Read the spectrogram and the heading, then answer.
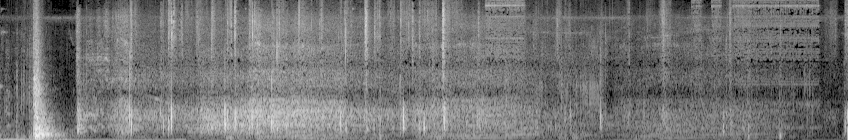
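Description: A car starts and drives away, dense mechanical clicking and ratcheting rattles riding over a low engine rumble for most of the stretch, steady and fairly loud with no talk.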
